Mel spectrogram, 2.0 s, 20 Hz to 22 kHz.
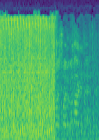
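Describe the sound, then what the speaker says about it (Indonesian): US military helicopters arrive in a film scene about Somali pirates hijacking an American ship, a loud dense rotor roar for about a second before cutting abruptly to a quieter, murkier scene. "2 helikopter militer AS datang untuk mengepung dan meminta mereka menyerah"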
